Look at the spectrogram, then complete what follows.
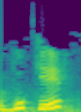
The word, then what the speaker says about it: buquê: Então, verifique, quando eu falo buquê, a sílaba tônica da palavra é a última, oxítona. E é uma oxítona que tem a pronúncia fechada.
